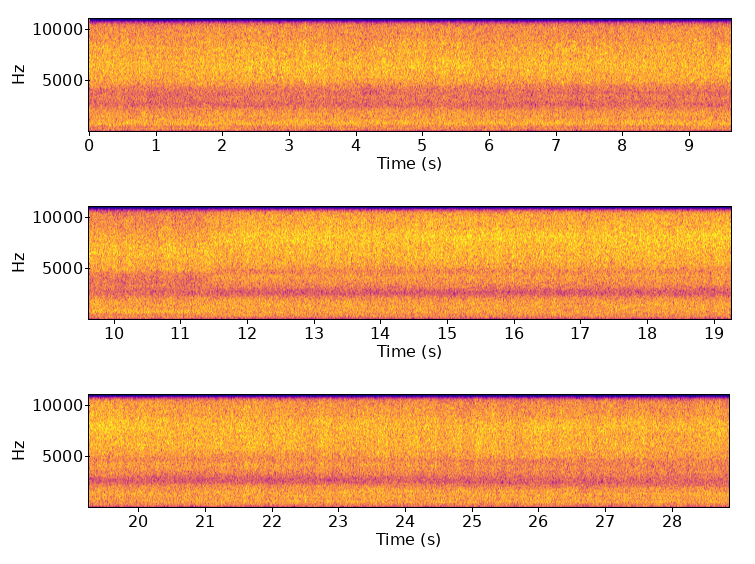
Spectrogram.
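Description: Turbulent muddy water pouring through a dam's open sluice gates and churning downstream: a loud, steady rush of white water.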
